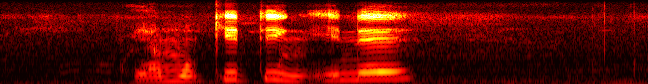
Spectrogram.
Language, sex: Southern Sotho, male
